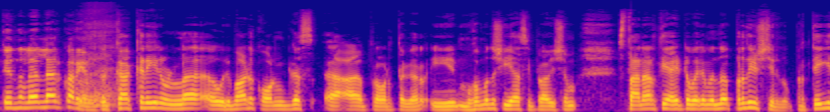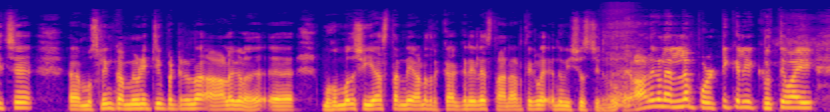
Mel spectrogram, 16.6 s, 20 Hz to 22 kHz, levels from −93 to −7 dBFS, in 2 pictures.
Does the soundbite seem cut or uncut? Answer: cut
